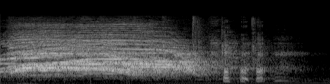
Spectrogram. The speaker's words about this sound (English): Our tongue with joyful shouting. What does that sound like? That's about it right there.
